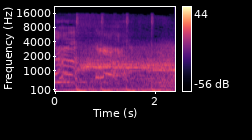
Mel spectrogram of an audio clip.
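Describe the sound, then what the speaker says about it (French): Terrible screams and yelling burst out in a dark horror-story scene set in a server room, loud and close, with dull bangs beneath the cries. "des cris effroyables retentirent depuis la salle des serveurs"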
